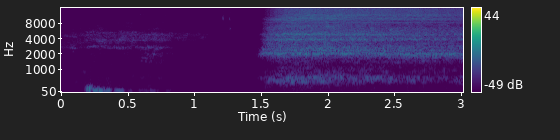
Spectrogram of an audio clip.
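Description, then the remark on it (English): A breath: a short, rough intake followed by a brief pause, then a long, loud, airy exhale that hisses steadily to the end. No one speaks. “So inner eye, everything this experience brings up for me, breathing in, breathing out.”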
